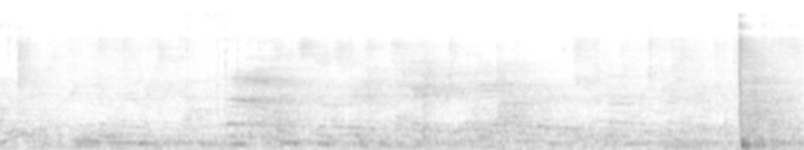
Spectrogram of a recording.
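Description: Indistinct background voices and chatter in a gym, with one sharp, loud thud about seven and a half seconds in.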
